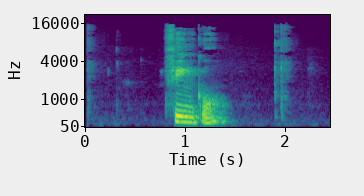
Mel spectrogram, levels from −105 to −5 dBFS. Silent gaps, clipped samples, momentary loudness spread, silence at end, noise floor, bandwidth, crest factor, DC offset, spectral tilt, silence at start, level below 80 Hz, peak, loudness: none; under 0.1%; 27 LU; 1.05 s; -68 dBFS; 15.5 kHz; 22 dB; under 0.1%; -5 dB/octave; 0.8 s; -70 dBFS; -2 dBFS; -19 LUFS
